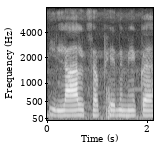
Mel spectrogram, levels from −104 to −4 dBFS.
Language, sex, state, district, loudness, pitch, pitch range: Bhojpuri, male, Uttar Pradesh, Deoria, -18 LUFS, 135 Hz, 135-140 Hz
